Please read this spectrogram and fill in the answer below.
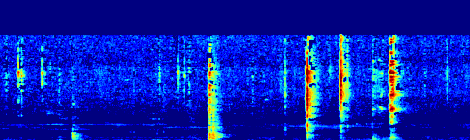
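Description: A steel spoon and kitchen containers clinking and knocking against a bowl in a few separate strokes: a faint tap about a second in, a duller knock about three seconds in, then three sharp clicks close together in the second half.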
